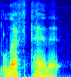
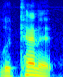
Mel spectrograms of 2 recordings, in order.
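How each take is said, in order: First: It is said with a British pronunciation. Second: It is said with an American pronunciation. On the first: "you guys call it lieutenant" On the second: "here in America we call it lieutenant"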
